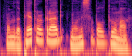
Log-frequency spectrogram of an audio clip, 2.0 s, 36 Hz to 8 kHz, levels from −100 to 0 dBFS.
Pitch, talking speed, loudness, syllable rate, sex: 125 Hz, 150 wpm, -16 LUFS, 6.4 syllables/s, male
